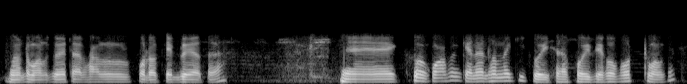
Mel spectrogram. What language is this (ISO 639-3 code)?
asm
